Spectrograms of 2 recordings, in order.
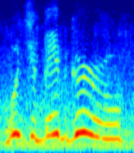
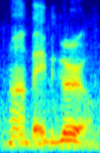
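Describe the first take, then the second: First: High falsetto coo to a dog; doting baby talk. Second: Said in the usual way. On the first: Pretend. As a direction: pitch it way up and coo. Same words, cooed high to dog.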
